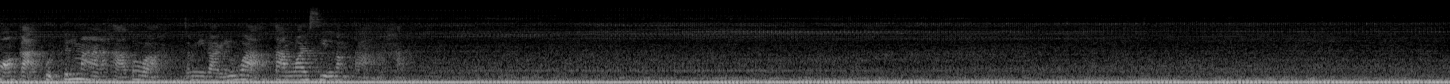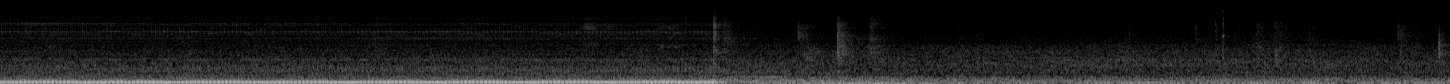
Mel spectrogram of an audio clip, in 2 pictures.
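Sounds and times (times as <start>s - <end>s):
vacuum pump motor hum: 0.0s - 24.6s.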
